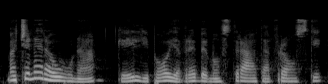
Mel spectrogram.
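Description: A woman reading a classic novel aloud as scripted audiobook narration, at a measured, even pace. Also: low-pitched. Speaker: audiobook reader.

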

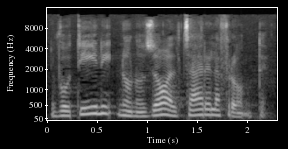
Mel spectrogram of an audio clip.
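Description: Low-voiced woman reading a classic story. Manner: expressive, measured storytelling. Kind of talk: audiobook reading of a classic novel.

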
